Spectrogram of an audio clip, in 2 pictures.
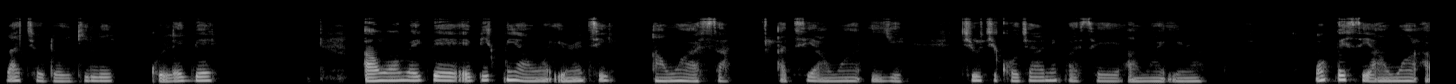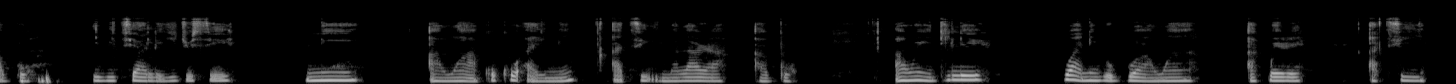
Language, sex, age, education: Yoruba, female, 15-29, secondary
